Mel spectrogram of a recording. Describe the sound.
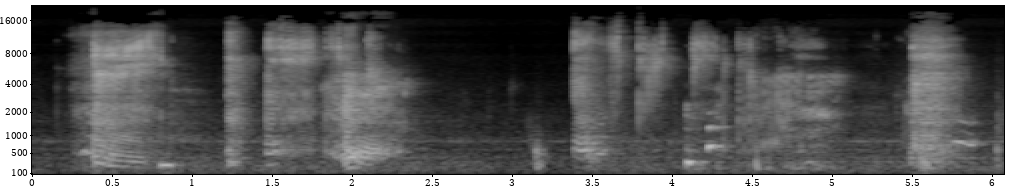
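Someone imitates a fart with their mouth, blowing a string of breathy, airy raspberry bursts, with a brief pause midway before several more sputtering puffs.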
